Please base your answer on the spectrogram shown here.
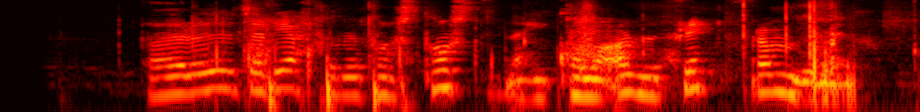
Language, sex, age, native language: Icelandic, male, 18-19, Icelandic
